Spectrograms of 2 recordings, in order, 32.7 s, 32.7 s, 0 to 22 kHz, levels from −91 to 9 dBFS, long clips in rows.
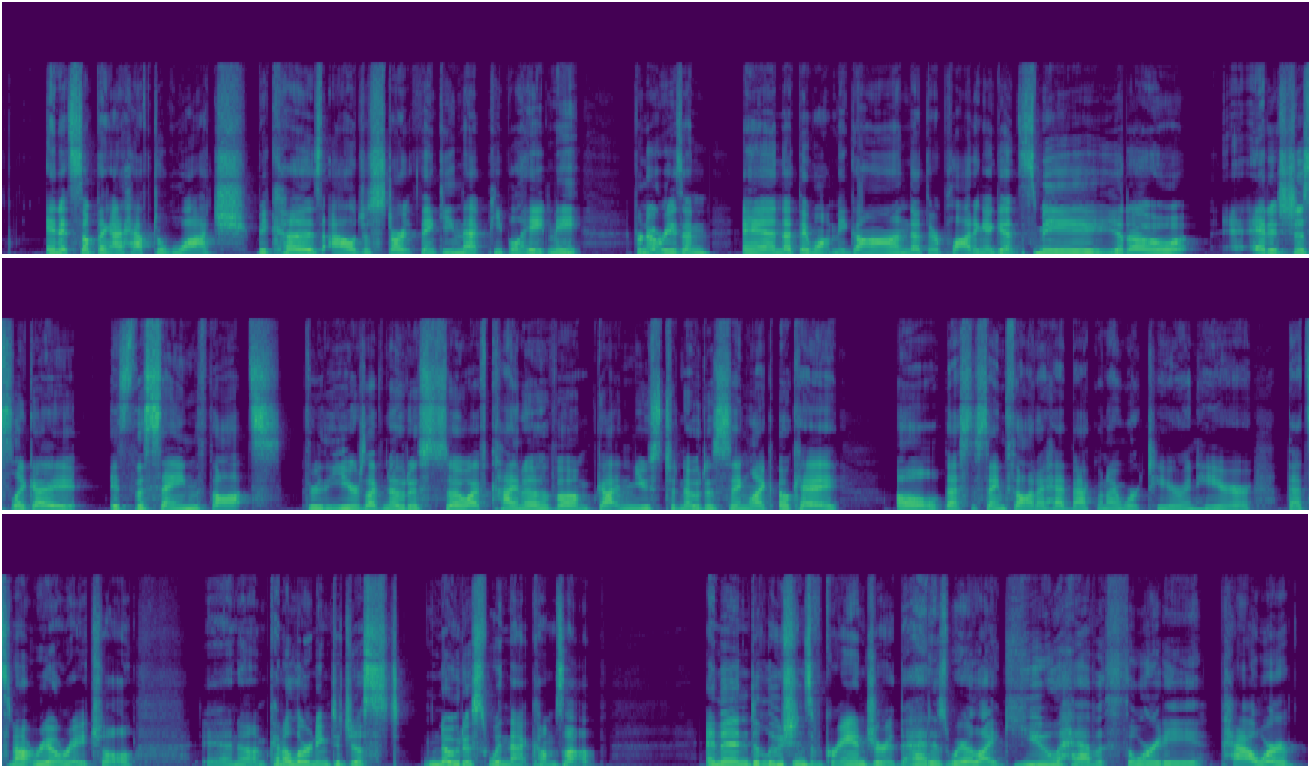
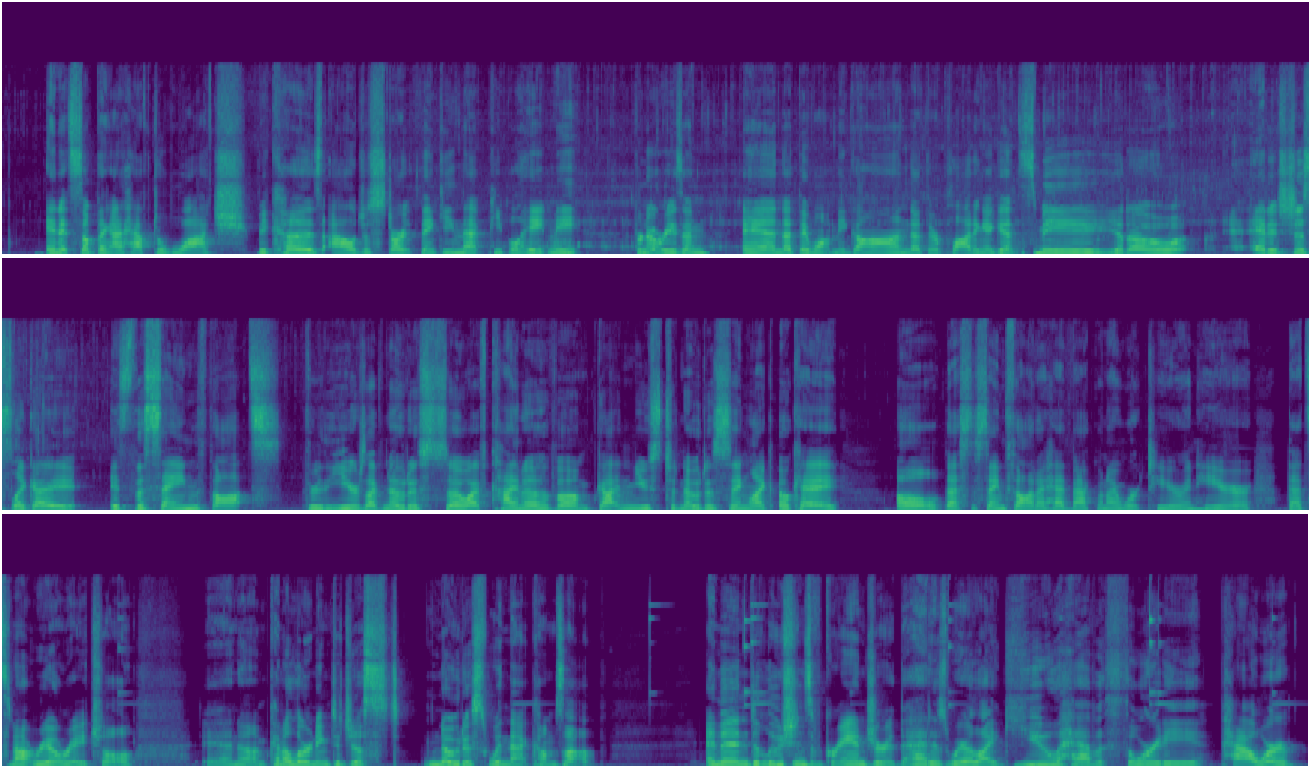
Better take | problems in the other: first | household noises; faint; throughout; 25 dB below the speech

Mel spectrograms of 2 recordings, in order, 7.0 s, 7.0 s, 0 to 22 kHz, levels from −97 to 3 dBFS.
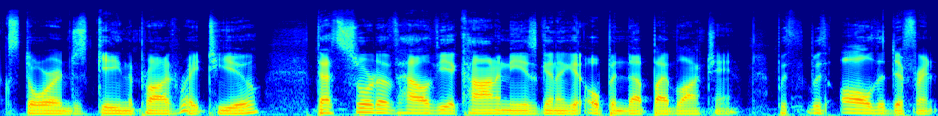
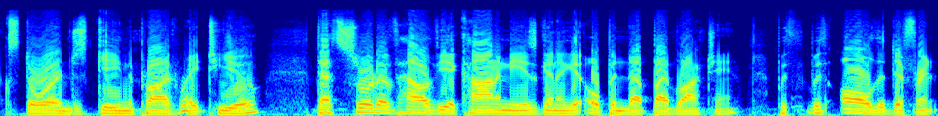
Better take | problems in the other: first | distortion; slight; 8% of the sound clipped

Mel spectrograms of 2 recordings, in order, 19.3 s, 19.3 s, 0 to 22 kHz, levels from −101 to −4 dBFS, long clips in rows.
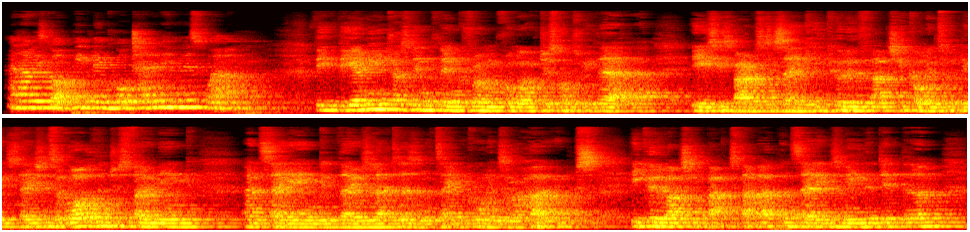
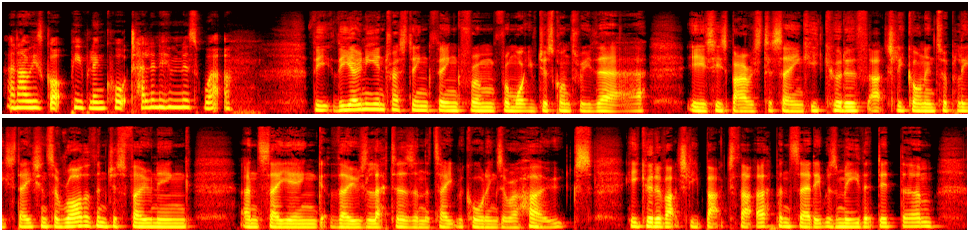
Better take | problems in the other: second | off-mic speech; far // room echo; strong; dies away in 1.2 s

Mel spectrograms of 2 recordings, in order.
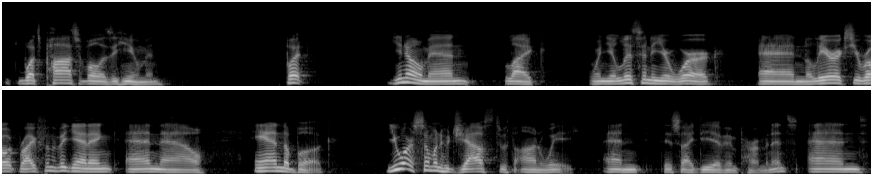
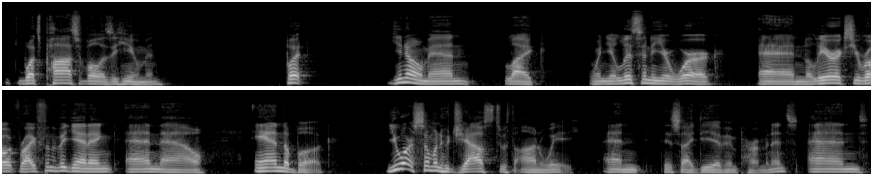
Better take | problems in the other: second | muffled; slightly; fading above 4 kHz

